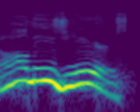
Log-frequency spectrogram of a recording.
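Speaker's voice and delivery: loud, very slow, bitter complaint; angry. Acted. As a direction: drag out each word in resentment. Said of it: "this son is really angry".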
